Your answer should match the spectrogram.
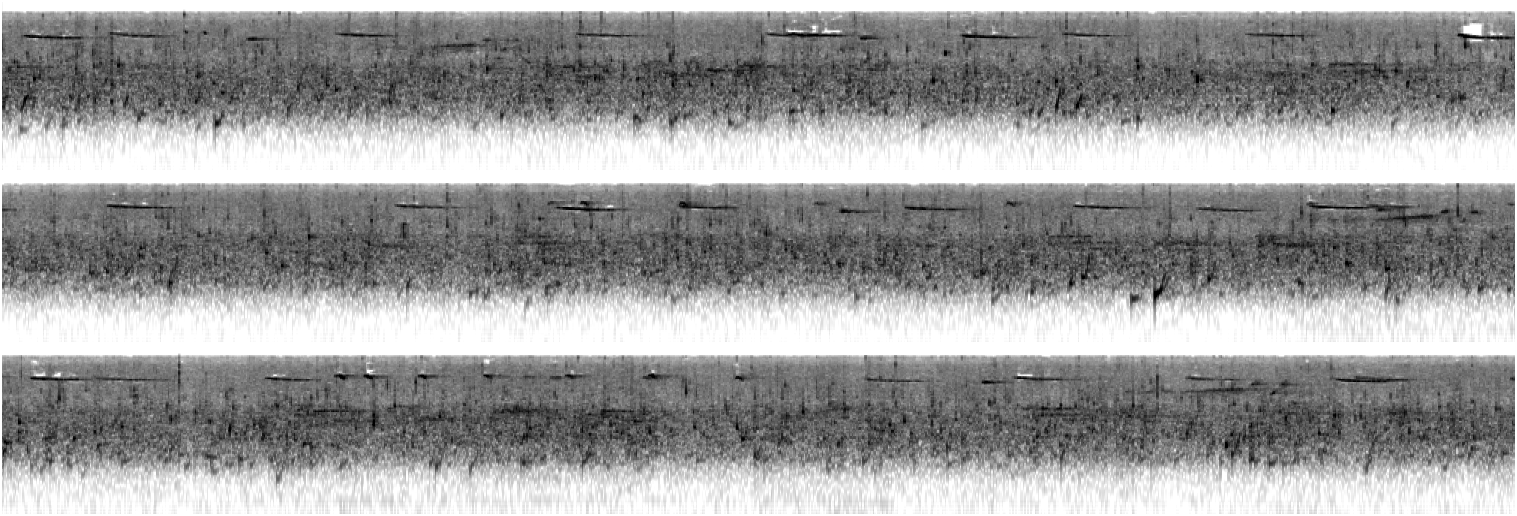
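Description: Running water: a steady trickling stream. Short, high chirps repeat about once a second over it.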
